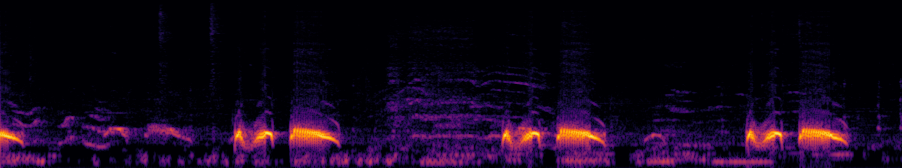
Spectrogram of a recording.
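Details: Spotted dove lure recording meant to make other doves sing: three loud phrases, each a quick coo followed by a drawn-out, slightly rolling descending coo, with quieter coos and faint low murmurs between them.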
